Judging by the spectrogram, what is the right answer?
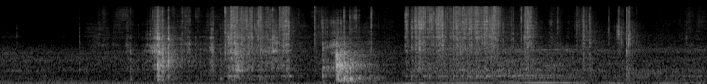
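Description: Unboxing handling noise: a cardboard box is opened and a pen slid out, with a few sharp scrapes and rustles. Then a plastic sleeve crinkles as it is pulled off the pen.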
